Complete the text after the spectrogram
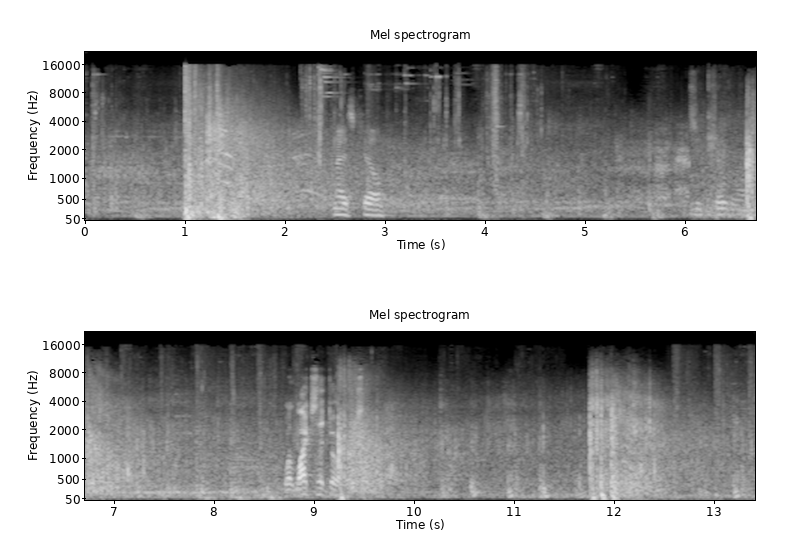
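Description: Heavy gunshots boom and echo at intervals.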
